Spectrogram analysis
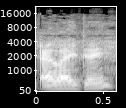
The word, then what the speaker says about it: LAD: was by, is it, how do you pronounce this? L-A-D? Yeah. Or Lad? Yeah. L-A-D? Yeah, so, yeah, Lad, probably, Lad, or L-A-D, it doesn't matter, they pronounce it both.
